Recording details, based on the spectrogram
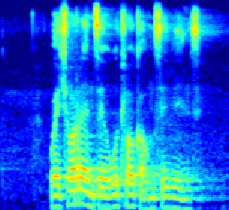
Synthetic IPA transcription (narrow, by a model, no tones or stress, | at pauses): wɛt͡ʃʰɔrɛnt͡sʼɛjok̬ut͡ɬʰɔk̬aum̩sɛɓeːnd͡zʱi̥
